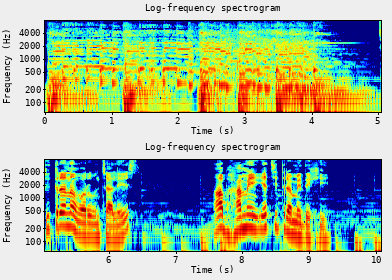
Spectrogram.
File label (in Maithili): good news maithili, nt drama; maithili kisan; wycliffe bible translators inc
